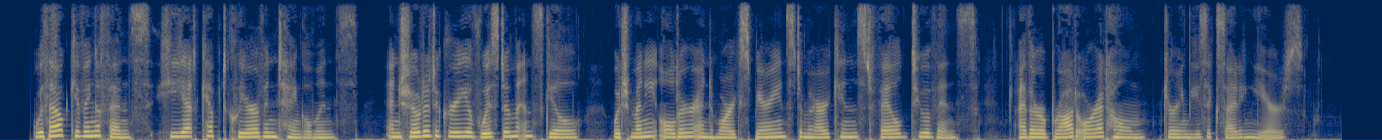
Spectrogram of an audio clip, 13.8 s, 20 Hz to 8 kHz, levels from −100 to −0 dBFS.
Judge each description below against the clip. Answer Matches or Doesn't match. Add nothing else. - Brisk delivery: Doesn't match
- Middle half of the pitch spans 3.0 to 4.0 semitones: Matches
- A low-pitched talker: Doesn't match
